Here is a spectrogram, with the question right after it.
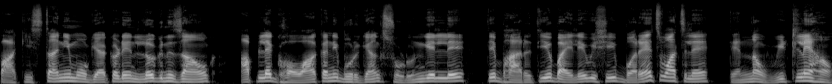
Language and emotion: Goan Konkani, disgusted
